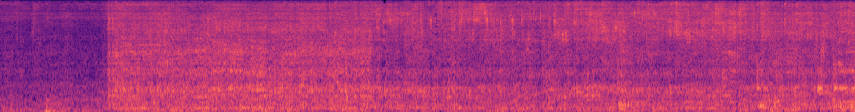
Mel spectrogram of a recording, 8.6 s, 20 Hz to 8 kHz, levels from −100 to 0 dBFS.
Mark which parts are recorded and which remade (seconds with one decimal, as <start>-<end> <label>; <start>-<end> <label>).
0.0-8.6 remade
